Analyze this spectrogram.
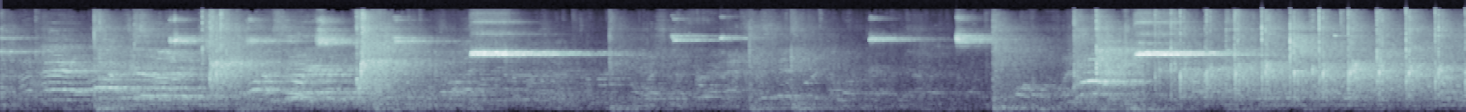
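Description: A volleyball thumps off players' hands.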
